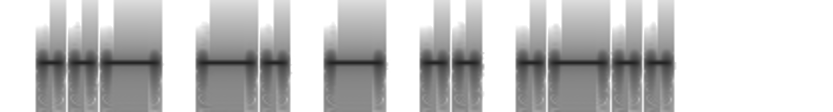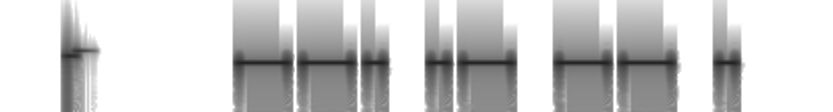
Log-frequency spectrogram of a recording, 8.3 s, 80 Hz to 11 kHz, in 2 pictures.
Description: Morse code, heard as a keyed tone, about 15 wpm, 700 Hz. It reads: UNTIL GAME
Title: Sentences from Top 500 Words - New Word Drill - 15wpm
